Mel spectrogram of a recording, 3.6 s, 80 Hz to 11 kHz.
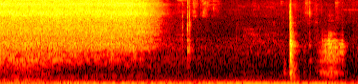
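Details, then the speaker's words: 2014 Chevy pickup with 5.3 L engine, cylinder 8 misfire and low compression: during a leak-down test with the valve followers removed, about 1.5 seconds of rushing air hiss escapes past a leaking intake valve. "So that's the cause of the low compression and that's the cause of the misfire. Pretty much that's because the intake valve it's leaking."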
